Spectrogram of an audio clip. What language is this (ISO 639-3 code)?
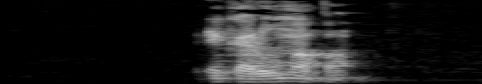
grn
